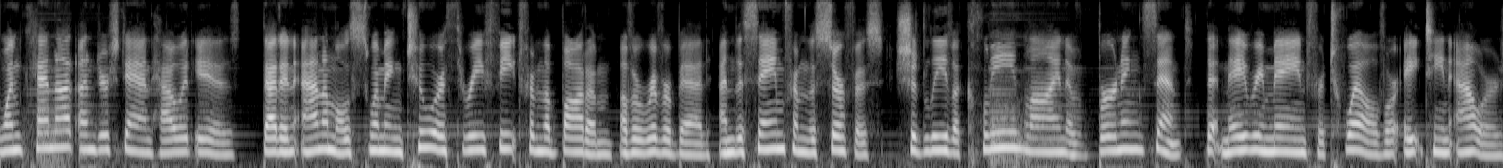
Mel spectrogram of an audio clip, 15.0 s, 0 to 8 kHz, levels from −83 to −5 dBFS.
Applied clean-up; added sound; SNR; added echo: neural separator model SepFormer DNS4.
